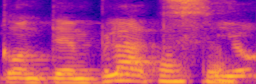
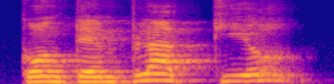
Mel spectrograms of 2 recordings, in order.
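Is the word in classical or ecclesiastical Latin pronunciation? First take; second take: ecclesiastical; classical. First: It is said in ecclesiastical Latin pronunciation. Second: It is said in classical Latin pronunciation.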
